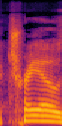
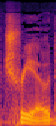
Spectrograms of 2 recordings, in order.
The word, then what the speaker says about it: Treo: I'm using I have a Treo 750W, or Trio, depending on how you want to pronounce it, which is a new it's the GSM Trio running Windows Mobile.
